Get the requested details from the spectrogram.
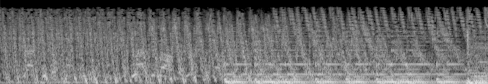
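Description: A loud, rapid burst of machine-gun-style gunshot effects rattles for about two seconds, then a heavy bass-driven music track kicks in with more gunfire sounds layered over it.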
